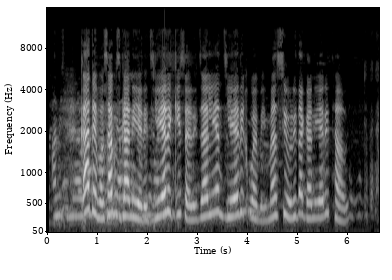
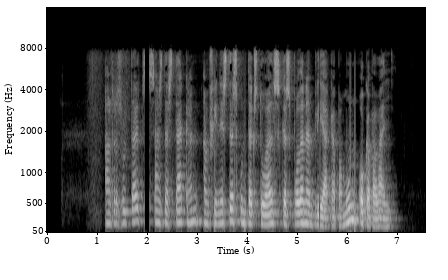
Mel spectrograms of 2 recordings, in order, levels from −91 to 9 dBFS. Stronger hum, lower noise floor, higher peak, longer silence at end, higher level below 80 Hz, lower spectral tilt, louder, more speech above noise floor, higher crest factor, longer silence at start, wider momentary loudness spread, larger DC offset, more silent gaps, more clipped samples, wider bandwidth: neither; second, -51 dBFS vs -72 dBFS; first, 0 dBFS vs -4 dBFS; about the same, 0.65 s vs 0.65 s; second, -70 dBFS vs -56 dBFS; second, -2.5 dB/octave vs -4.5 dB/octave; first, -18 LUFS vs -22 LUFS; second, 33 dB vs 51 dB; about the same, 20 dB vs 18 dB; second, 0.1 s vs 1.15 s; first, 14 LU vs 9 LU; neither; neither; neither; first, 11.5 kHz vs 8.4 kHz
